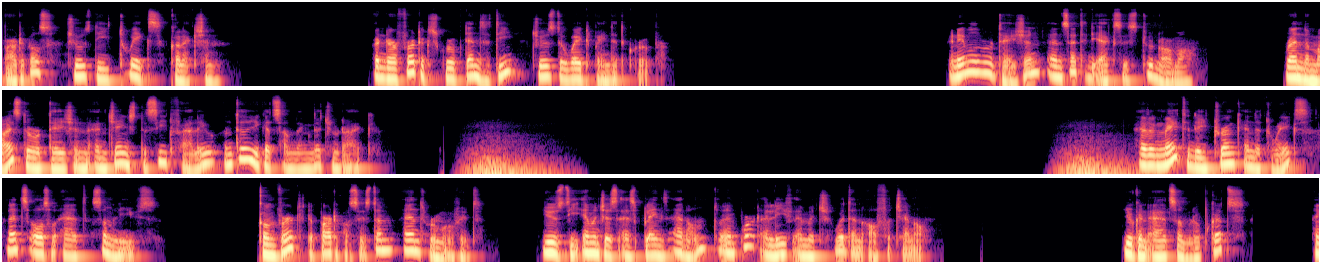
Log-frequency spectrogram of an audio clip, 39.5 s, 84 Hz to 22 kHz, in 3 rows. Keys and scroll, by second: 17.3 KP_2, 17.4 KP_0, 17.5 Return, 31.6 shift+a, 35.7-36.8 typing, 37.5 Tab, 38.0 ctrl+r, 38.6 ctrl+r, 38.8-39.5 typing.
